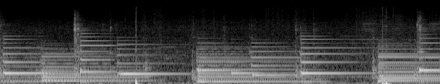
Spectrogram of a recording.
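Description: Piano playing a slow chord progression in C: low chords held and changing about every two seconds, with shorter higher notes struck over them. The progression is la–mi–fa–so (A minor, E minor, F, G).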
